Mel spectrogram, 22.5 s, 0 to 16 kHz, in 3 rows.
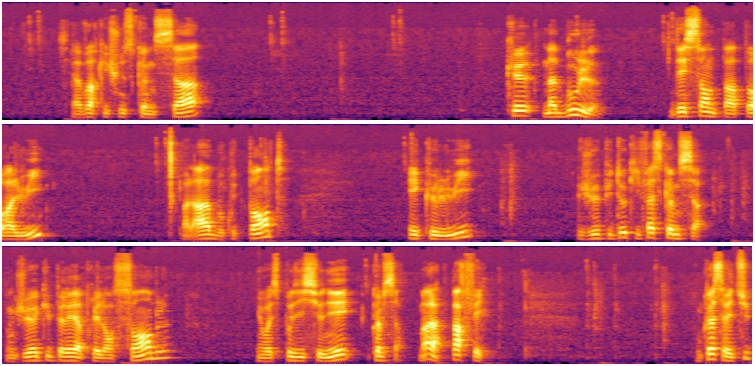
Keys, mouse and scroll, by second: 0.2 click, 0.6 g, 2.7 click, 3.2 g, 5.3-6.6 shift+middle drag, 6.6 click, 7.6 g, 9.7 shift+middle click, 10.3 scroll up 2, 11.5-12.5 drag, 12.5 g, 14.8 Tab, 15.7 g, 19.0-19.4 scroll down 4, 19.4-22.5 shift+middle drag.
